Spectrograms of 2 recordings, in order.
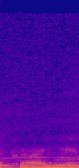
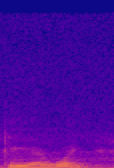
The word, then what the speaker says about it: KRY: que no se pronuncia Cry, nada más que nosotros decimos así, KRY, mínimo dame a Show Me, tráeme a Shomi.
